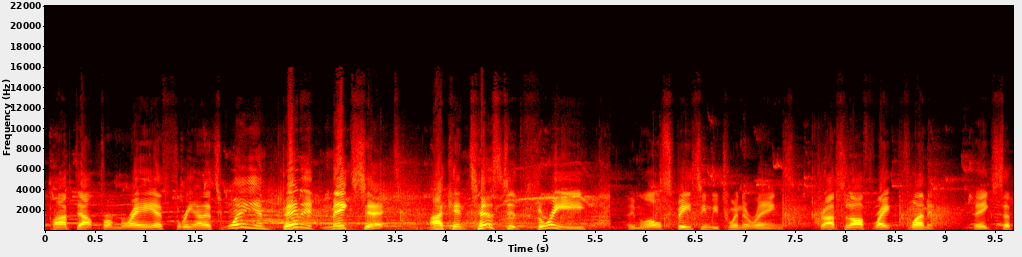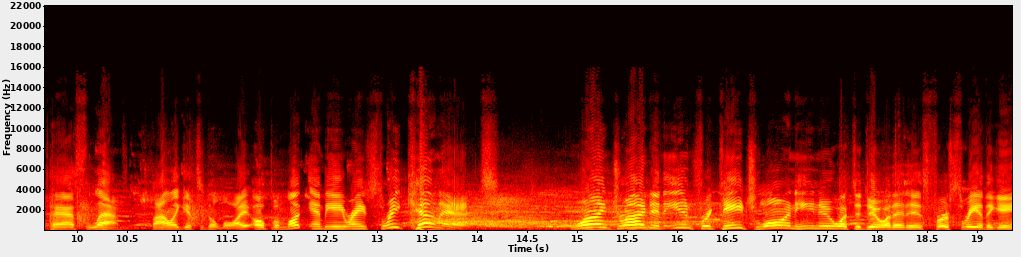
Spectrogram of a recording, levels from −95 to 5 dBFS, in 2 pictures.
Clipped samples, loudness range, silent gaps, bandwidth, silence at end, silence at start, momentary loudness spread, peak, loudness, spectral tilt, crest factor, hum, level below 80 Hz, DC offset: under 0.1%; 5 LU; none; 13.5 kHz; 0 s; 0 s; 11 LU; -6 dBFS; -22 LUFS; -3.5 dB/octave; 16 dB; none; -56 dBFS; under 0.1%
